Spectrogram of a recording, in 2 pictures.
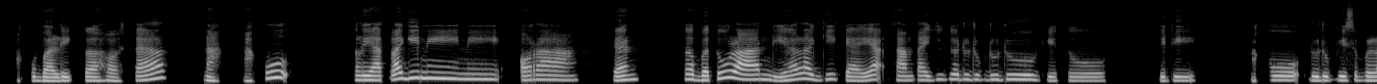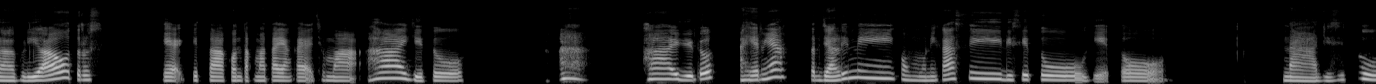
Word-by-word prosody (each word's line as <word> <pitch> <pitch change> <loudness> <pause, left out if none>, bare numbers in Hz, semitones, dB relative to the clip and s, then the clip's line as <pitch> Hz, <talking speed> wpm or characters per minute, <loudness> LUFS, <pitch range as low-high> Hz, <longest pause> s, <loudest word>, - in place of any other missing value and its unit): aku 170 +1 -15
balik 170 +1 +3
ke 175 - +4
hostel 195 - +1 0.4
nah 175 - +3 0.3
aku 285 - +1 0.7
liat 200 0 +3
lagi, 270 +6 +4
nih 280 -3 +4
nih, 245 -1 +1 0.4
orang, 210 -1 0 0.3
dan 210 +5 +3 0.5
kebetulan 230 +1 +4
dia 185 +6 +1
lagi 240 -2 0
kaya 185 +4 +2 0.2
santai 195 0 -1
juga 230 +2 -1
duduk-duduk, 225 0 0
gitu. 175 -1 -4 0.6
Jadi, 175 0 -1 0.6
aku 195 +2 0
duduk 185 +1 +2
di 190 - +4
sebelah 180 -2 +1
beliau 195 - +5
terus 210 0 -4 0.6
kayak 180 -1 0
kita 185 -2 +1
kontak 180 -2 -2
mata 180 +1 -1
yang 175 - +1
kayak 175 0 -1
cuma 175 -2 -1 0.2
"Hai" 280 +3 +3
gitu. 175 0 0 1.8
"Hai!" 250 -1 +2
Gitu 200 +3 +3 0.3
akhirnya 235 +12 +1 0.2
terjalin, 200 +6 +1
nih, 305 -2 0 0.2
komunikasi 235 +6 -1
di - - 0
situ, 220 0 -2 0.5
gitu. - - -7 1.6
Nah 170 -2 +1 0.2
di 170 - -5
situ 210 +6 -13
205 Hz, 105 wpm, -23 LUFS, 180-240 Hz, 1.8 s, beliau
